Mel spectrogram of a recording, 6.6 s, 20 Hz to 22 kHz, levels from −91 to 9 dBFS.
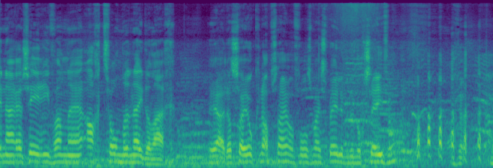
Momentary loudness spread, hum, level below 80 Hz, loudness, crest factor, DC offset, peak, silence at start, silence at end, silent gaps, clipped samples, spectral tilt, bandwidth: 7 LU; none; -34 dBFS; -14 LUFS; 14 dB; under 0.1%; 0 dBFS; 0 s; 0 s; none; under 0.1%; -5 dB/octave; over 20 kHz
